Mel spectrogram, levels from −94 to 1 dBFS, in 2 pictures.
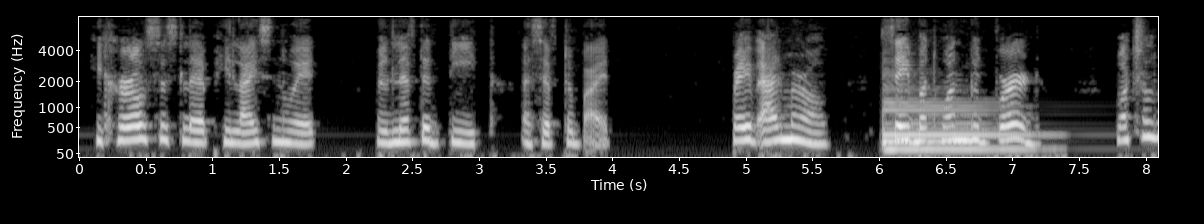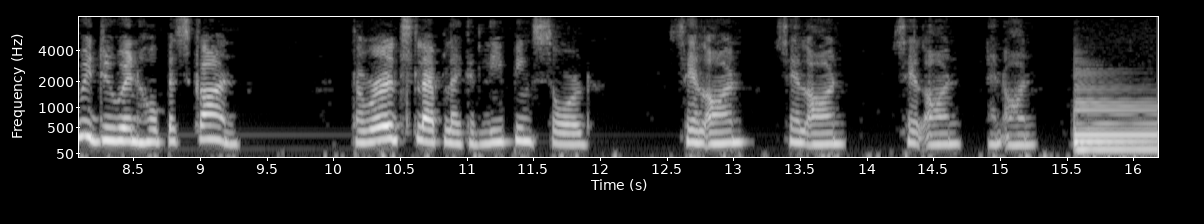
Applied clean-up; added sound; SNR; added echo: classical method spectral subtraction.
